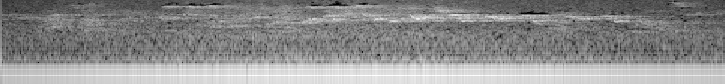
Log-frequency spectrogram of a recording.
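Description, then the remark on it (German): Lots of birds chirp and sing faintly outdoors, thin high calls scattered over a steady low rumble of ambient background noise, with no one speaking. “Bei uns jetzt hier ist gerade sehr, sehr viel Vogelgesang, Kinder, die man hört.”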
